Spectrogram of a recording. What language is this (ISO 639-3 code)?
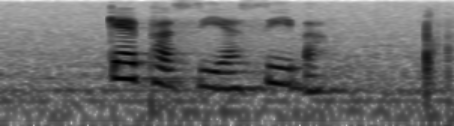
zul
